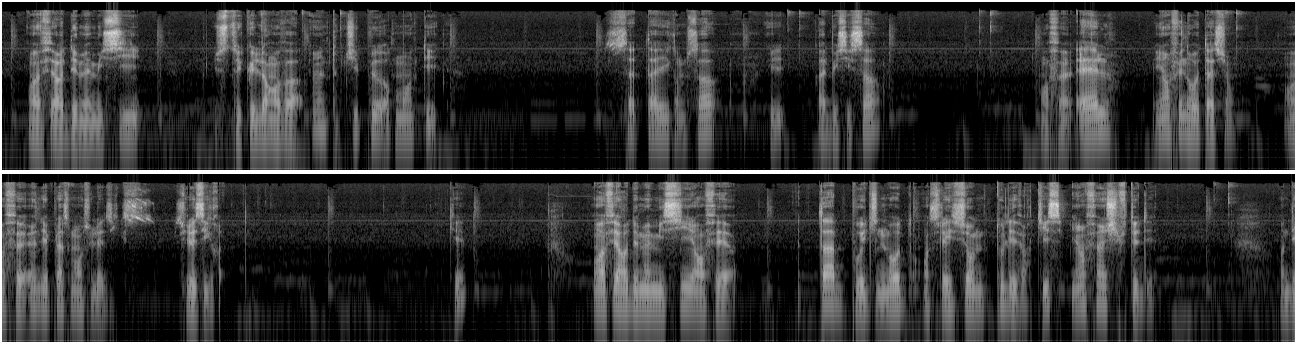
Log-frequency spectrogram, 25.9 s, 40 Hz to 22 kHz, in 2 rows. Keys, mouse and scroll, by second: 0.1 Tab, 0.4 right click, 0.7 Tab, 1.6-2.0 ctrl+scroll down 2, 2.0 z, 2.6 right click, 2.9 b, 4.3 g, 8.2 z, 9.9 right click, 10.3 l, 11.5 r, 13.7-15.4 drag, 15.4 Tab, 15.9-16.3 ctrl+scroll up 4, 16.3 a, 17.0-18.3 ctrl+scroll up 1, 18.3-18.7 ctrl+scroll up 1, 19.0 right click, 21.0 Tab, 22.0 a, 22.3 a, 24.7 shift+d.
